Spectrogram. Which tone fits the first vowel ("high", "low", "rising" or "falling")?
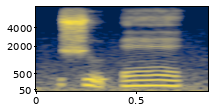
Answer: falling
